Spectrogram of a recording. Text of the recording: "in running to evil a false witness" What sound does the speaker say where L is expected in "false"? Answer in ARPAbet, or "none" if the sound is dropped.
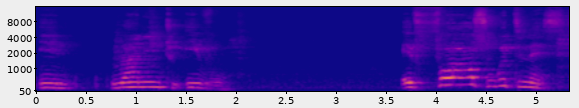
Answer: L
